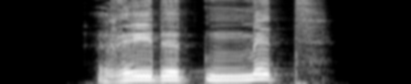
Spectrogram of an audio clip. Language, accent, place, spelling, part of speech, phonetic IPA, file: German, Germany, Berlin, redeten mit, verb, [ˌʁeːdətn̩ ˈmɪt], De-redeten mit.ogg
- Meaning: inflection of mitreden: 1. first/third-person plural preterite 2. first/third-person plural subjunctive II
